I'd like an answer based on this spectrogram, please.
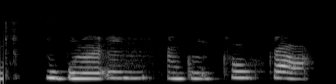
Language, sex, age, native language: Icelandic, female, 13, Icelandic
